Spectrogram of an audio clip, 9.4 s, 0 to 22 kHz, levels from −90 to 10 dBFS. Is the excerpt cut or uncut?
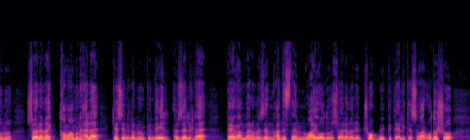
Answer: cut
